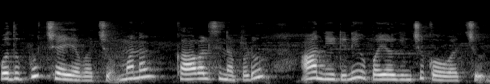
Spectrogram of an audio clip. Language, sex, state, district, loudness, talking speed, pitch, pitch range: Telugu, female, Andhra Pradesh, Anantapur, -16 LUFS, 100 wpm, 260 Hz, 215-305 Hz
